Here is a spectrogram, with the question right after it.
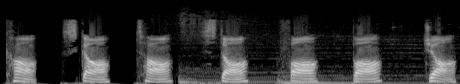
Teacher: the sound of the A is distorted by the controlling R that follows it. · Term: R-controlled words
